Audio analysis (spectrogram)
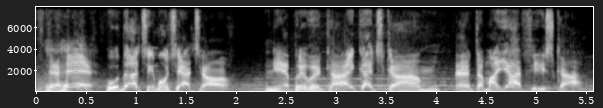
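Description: A man's voice: sits high, big pitch swings, unhurried, creaky, over music, exaggerated voice. A man voicing a vain, showy young soccer star in a cartoon, with boastful, dramatic delivery. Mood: cocky. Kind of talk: animated cartoon acting.

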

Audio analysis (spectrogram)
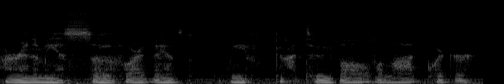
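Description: A middle-aged man playing a grim, remorseful military scientist in an ASMR drama, speaking in hushed, halting phrases that often drop to a whisper. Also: sits low, flat delivery. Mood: grim resolve. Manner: hushed, halting, slow delivery in short phrases. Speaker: ASMR role-play actor. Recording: hushed voice over clear background noise.

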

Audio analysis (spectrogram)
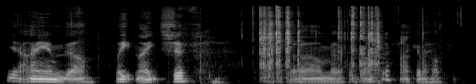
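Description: A middle-aged man doing a casual ASMR doctor role-play, asking exam questions in a hesitant, unhurried way. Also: on the low side, expressive, noisy background. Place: small curtained room indoors.

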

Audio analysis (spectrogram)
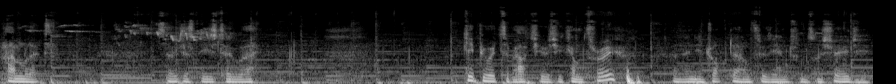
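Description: A man with a relaxed, chatty manner, narrating a tour of a campsite as he walks, recorded outdoors on a handheld camera. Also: medium pitch, normal speed, long pauses, over music. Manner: relaxed, chatty, guiding with frequent fillers. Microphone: handheld camera, filming while walking.

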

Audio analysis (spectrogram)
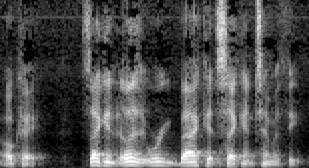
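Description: A middle-aged pastor preaches from a podium mic in a small church, his voice very dark and mellow. He drifts between scripture reading and loose, rambling asides, often stopping and restarting his sentences. His pitch sits in an ordinary male range. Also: moderate pace, gravelly. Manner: conversational, rambling, with frequent restarts. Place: small church sanctuary, indoors.

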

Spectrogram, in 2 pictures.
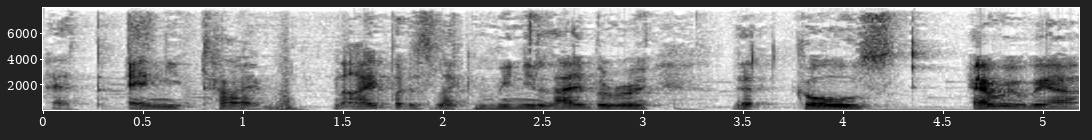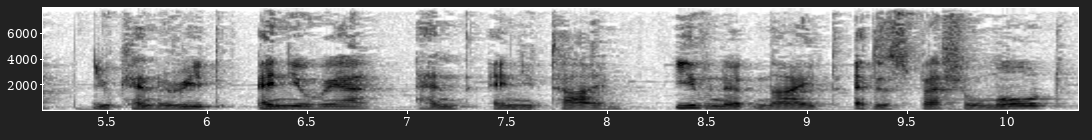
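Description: A man in his thirties speaking English as a second language, with a mellow, warm tone and slightly non-native phrasing. He talks to camera from a small room, upbeat and casual. Faint music sits under his voice. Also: medium pitch, fairly even intonation, moderate pace. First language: not English. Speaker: tech video host.

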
